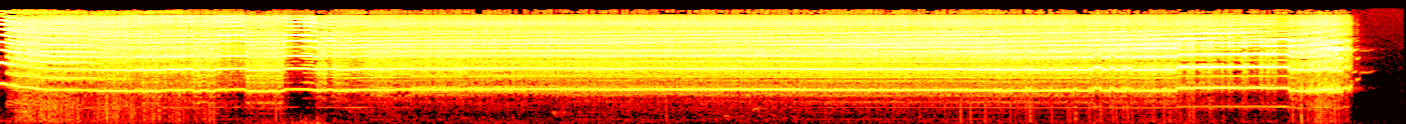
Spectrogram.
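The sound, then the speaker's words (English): A loud, continuous squeal of air escaping a stretched balloon neck, holding a shrill, buzzy pitch for about thirteen seconds, wavering slightly and rising near the end before stopping abruptly. “Just like this balloon wants to find an outlet.”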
